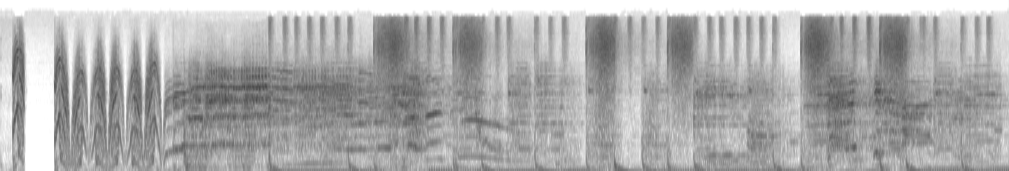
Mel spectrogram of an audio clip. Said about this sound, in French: Au son du scratch, il sera très approximativement midi.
